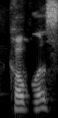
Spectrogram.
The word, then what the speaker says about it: Kopulos: And I'll just let everyone know we are interviewing Kopulos, as I'm pronouncing that correctly. Kopulos Kopulos. is Kopulos.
